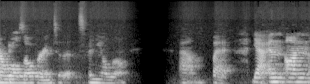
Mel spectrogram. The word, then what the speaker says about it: Spagnolo: the difference it's it's the GN the Italian GN the G is kind of Silent like lasagna sp sp it say like the end kind of rolls over into the spinolo um but yeah and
